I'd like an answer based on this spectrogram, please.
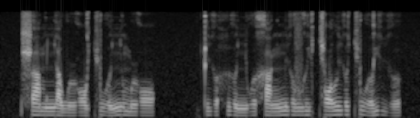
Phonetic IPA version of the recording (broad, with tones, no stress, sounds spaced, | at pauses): ʂ a˧ m ɲ a˨˩ w ɹ ɔ˨˩˦ c u˨˩˦ ə̯ ɲ ə˧ m ɹ ɔ˧ | ʈ i˨˩˦ ə̯ h ɨ˨˩ ə̯ ɲ u˧ ə̯ x a˧˥ ŋ n i˧ ə̯ v ɨ˧ j c ɔ˧˥ l i˧˥ ə̯ c u˨˩˦ ə̯ j i˨˩˦ ə̯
